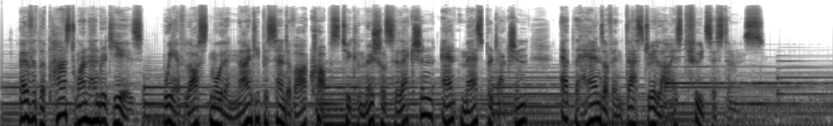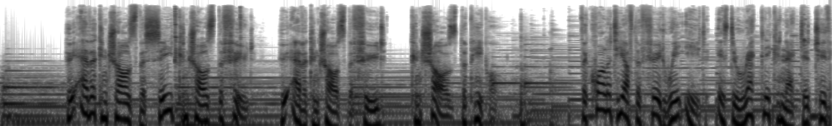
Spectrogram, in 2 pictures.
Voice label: Documentary english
